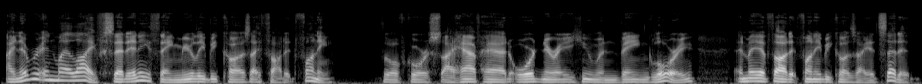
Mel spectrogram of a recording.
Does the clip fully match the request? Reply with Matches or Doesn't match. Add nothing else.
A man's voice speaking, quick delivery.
Matches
